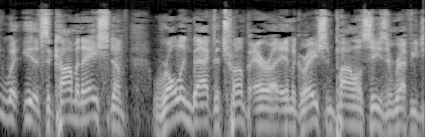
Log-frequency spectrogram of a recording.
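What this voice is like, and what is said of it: Usual voice. Nothing is said of it.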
